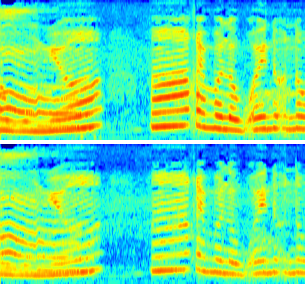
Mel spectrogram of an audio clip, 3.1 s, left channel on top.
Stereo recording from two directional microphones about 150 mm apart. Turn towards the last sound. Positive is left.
turn(degrees=55)  # may be behind; listen again after turning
